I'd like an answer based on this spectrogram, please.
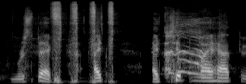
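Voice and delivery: swooping put-on Quebec accent. Talking about a film's practical effects with co-hosts, in a Quebec accent. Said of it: "What accent was that?".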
